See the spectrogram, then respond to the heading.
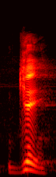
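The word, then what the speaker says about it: γῆ: Alors, le mot grec utilisé qui est traduit dans ces textes par terre, ça va vous paraître peut-être bizarre, ça s'écrit G-E et ça se lit gay.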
